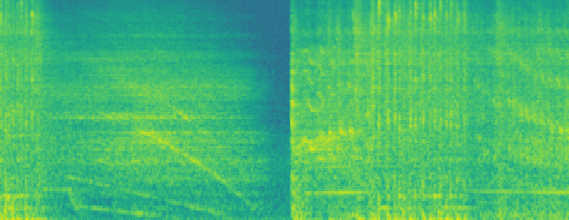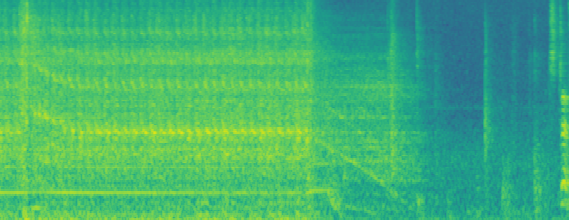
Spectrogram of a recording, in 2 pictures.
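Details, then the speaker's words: Twin-turbo Cortina, first start after multi-point fuel injection install: starter cranks in long bursts with brief catches and sputters, never idling; plug pulled shows flooding. "so i'm just going to put a plug out and just see how that's behaved so you could check it out some floods because it's a little bit too high"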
